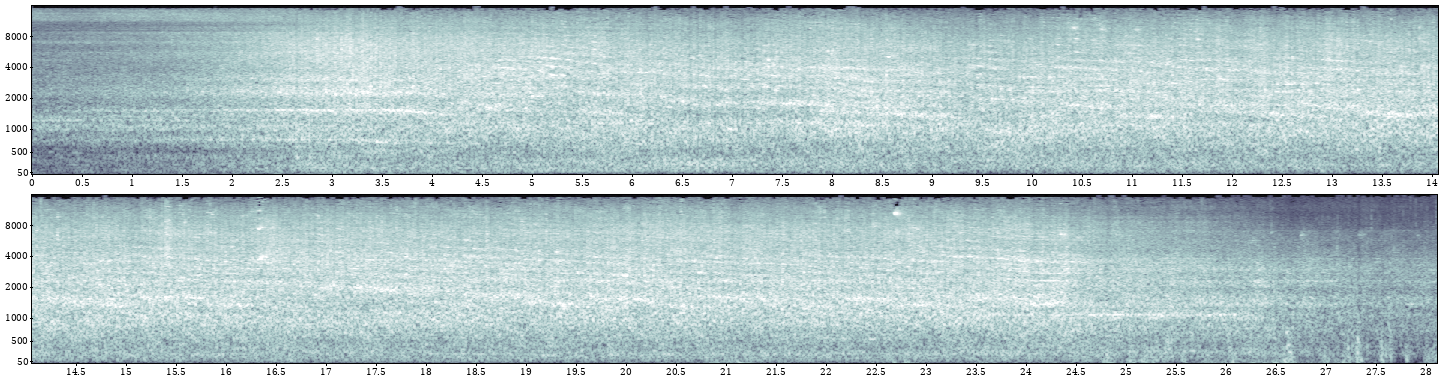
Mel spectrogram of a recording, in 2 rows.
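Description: Freight train of car-carrier wagons, hauled by a Railpool class 186 electric locomotive, rolling through a sharp curve. The wheels rumble and clatter on the rails, with a wavering squeal of wheels on the curve. The sound grows louder over the first few seconds and falls away near the end as the last wagons pass.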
